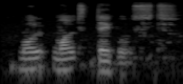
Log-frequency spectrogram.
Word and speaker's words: molt de gust: Molt de gust. Okay, yeah. Thinking a little bit too Latin here. Final syllables just dropped.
